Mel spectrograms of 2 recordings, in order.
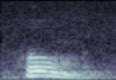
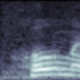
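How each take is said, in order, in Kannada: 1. ಸ್ವರ 'oo' ಶಬ್ದ ಇದೆ. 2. ಸ್ವರ 'oh' ಶಬ್ದ ಇದೆ. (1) "ಓನ ಊ ಅಂತ ಹೇಳ್ತೀವಿ" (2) "ಹೋಮ್ ಅಂತ ಹೇಳಲ್ಲ"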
